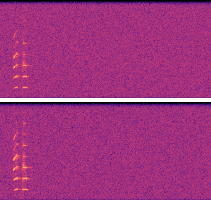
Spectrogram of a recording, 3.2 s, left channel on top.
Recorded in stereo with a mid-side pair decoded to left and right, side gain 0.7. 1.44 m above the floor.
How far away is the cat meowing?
I don't hear a cat meowing.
